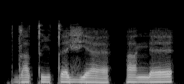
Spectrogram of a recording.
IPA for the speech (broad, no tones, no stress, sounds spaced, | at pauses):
d a t̪ i t̪ ɛ vʲ æ | a ŋ ɛ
